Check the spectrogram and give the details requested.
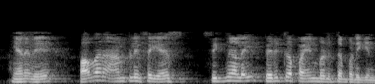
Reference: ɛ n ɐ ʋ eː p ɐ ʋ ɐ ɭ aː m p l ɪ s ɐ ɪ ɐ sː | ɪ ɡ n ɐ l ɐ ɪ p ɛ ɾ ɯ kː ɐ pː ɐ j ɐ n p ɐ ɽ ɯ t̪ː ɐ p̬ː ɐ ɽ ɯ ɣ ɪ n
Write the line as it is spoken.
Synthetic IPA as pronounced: ɛ n ɐ ʋ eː p ɐ ʋ ɐ ɾ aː m p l ɪ f ɐ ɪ ɐ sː | ɪ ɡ n ɐ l ɐ ɪ p ɛ ɾ ɯ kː ɐ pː ɐ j ɐ n p ɐ ɽ ɯ t̪ː ɐ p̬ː ɐ ɽ ɯ ɣ ɪ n

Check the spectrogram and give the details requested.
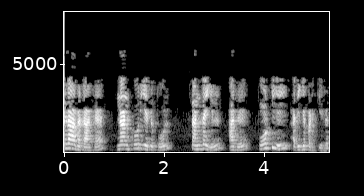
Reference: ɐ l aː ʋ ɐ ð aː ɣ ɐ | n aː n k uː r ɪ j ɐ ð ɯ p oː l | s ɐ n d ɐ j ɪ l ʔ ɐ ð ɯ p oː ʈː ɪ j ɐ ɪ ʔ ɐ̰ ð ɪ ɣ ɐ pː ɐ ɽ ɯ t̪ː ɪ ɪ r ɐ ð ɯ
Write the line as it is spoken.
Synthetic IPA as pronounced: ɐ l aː ʋ ɐ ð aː ɣ ɐ | n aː n k uː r ɪ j ɐ ð ɯ p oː l | s ɐ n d ɐ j ɪ l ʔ ɐ ð ɯ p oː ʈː ɪ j ɐ ɪ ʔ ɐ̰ ð ɪ ɣ ɐ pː ɐ ɽ ɯ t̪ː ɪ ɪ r ɐ ð ɯ

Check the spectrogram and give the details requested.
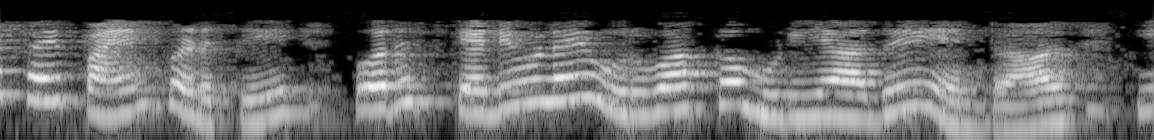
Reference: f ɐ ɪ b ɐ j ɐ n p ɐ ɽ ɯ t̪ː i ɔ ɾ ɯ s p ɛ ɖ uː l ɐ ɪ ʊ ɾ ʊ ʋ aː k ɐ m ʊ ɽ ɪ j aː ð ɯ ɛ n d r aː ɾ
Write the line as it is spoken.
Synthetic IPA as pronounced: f ɐ ɪ p ɐ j ɐ n p ɐ ɽ ɯ t̪ː i ɔ ɾ ɯ s k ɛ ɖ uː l ɐ ɪ ʊ ɾ ʊ ʋ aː k ɐ m ʊ ɽ ɪ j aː ð ɯ ɛ n d r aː l

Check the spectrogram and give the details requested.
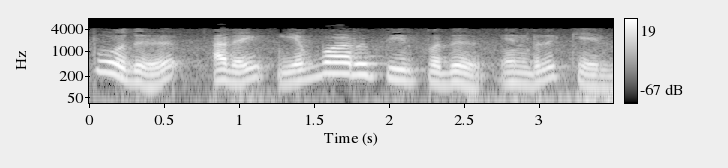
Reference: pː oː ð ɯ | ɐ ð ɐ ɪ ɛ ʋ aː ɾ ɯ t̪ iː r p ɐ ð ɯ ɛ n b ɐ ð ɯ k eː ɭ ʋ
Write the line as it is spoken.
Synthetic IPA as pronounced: pː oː ð ɯ | ɐ ð ɐ ɪ ɛ ʋː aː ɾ ɯ t̪ iː r p ɐ ð ɯ ɛ n b ɐ ð ɯ k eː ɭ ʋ

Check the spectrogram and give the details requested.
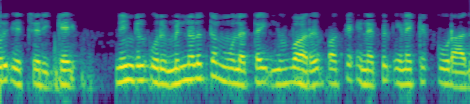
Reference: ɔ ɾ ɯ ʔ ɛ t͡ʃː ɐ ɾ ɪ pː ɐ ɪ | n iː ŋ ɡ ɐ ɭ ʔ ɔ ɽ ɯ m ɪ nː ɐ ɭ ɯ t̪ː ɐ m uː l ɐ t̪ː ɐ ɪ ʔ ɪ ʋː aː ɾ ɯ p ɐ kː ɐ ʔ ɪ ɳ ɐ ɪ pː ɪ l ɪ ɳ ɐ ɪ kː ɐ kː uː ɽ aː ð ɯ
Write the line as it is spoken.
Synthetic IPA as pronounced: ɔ ɾ ɯ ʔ ɛ t͡ʃː ɐ ɾ ɪ kː ɐ ɪ | n iː ŋ ɡ ɐ ɭ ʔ ɔ ɾ ɯ m ɪ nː ɐ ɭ ɯ t̪ː ɐ m uː l ɐ t̪ː ɐ ɪ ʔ ɪ ʋː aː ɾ ɯ p ɐ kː ɐ ʔ ɪ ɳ ɐ ɪ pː ɪ l ɪ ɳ ɐ ɪ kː ɐ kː uː ɽ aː ð ɯ

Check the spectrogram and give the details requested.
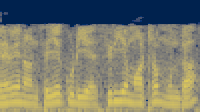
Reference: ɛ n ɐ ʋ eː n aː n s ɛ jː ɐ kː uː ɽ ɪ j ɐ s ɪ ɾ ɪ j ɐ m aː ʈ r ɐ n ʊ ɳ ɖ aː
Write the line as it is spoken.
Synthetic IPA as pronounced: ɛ n ɐ ʋ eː n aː n s ɛ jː ɐ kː uː ɽ ɪ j ɐ s ɪ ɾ ɪ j ɐ m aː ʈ r ɐ m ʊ ɳ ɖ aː

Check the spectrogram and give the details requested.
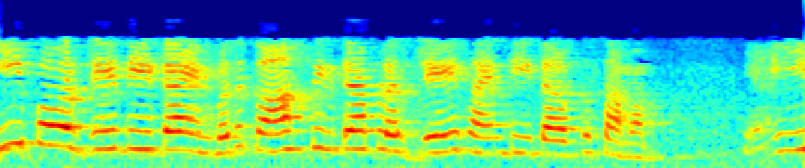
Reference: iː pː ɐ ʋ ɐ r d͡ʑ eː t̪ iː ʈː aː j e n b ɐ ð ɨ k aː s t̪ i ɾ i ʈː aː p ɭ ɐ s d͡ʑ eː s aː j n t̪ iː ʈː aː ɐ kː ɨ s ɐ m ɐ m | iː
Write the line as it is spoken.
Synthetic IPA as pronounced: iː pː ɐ ʋ ɐ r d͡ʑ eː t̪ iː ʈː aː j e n b ɐ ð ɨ k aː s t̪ i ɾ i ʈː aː p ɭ ɐ s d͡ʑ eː s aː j n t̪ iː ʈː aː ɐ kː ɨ s ɐ m ɐ m | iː

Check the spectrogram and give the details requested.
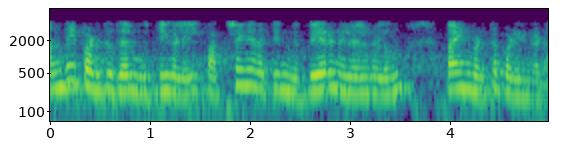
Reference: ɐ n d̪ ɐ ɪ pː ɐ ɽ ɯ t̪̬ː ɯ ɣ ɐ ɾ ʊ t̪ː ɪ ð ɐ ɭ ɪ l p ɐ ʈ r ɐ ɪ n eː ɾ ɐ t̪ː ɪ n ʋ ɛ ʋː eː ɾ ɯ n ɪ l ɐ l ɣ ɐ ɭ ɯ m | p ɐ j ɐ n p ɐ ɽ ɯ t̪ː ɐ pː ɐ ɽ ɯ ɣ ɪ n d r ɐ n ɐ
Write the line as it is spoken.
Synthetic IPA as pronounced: ɐ n d̪ ɐ ɪ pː ɐ ɽ ɯ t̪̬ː ɯ ð ɐ l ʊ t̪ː ɪ ɣ ɐ ɭ ɪ l p ɐ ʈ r ɐ ɪ n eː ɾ ɐ t̪ː ɪ n ʋ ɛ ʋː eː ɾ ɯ n ɪ l ɐ l ɣ ɐ ɭ ɯ m | p ɐ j ɐ n p ɐ ɽ ɯ t̪ː ɐ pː ɐ ɽ ɯ ɣ ɪ n d r ɐ n ɐ

